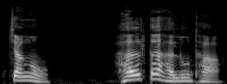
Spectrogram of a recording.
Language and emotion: Sindhi, neutral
